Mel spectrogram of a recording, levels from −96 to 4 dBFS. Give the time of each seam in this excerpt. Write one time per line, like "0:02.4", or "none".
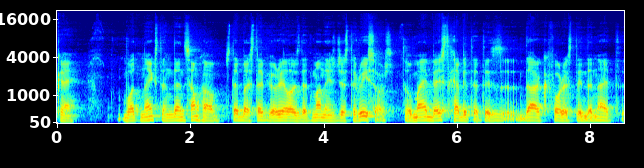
0:05.0

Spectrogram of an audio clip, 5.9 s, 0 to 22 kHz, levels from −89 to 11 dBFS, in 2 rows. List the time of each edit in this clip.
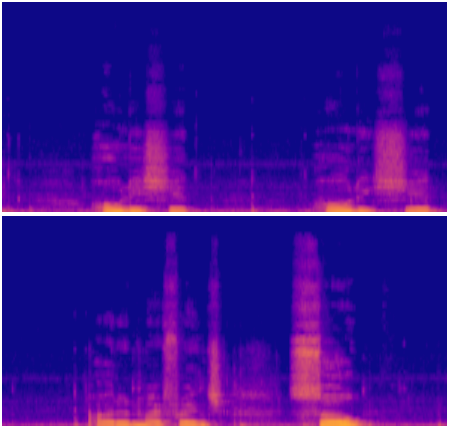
none

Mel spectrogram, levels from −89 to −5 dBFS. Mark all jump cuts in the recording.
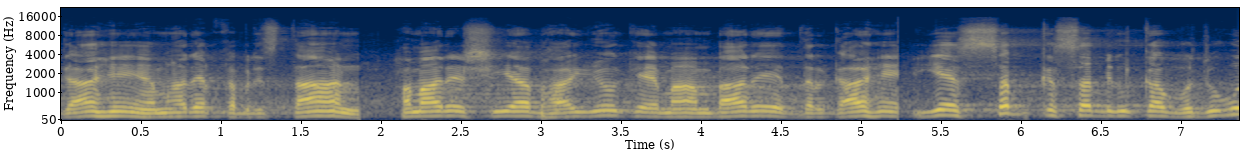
0:02.0
0:05.3

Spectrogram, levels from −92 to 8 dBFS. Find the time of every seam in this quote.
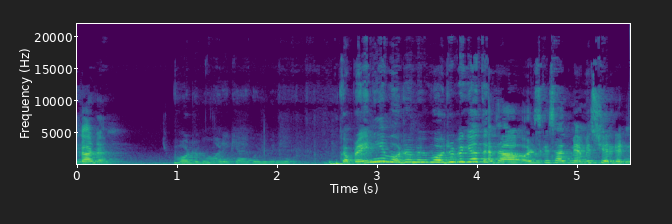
0:04.1

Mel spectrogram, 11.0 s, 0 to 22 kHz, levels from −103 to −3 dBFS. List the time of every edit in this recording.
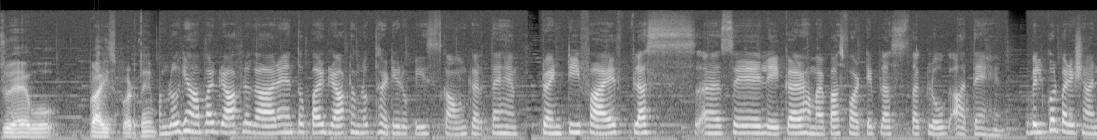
0:01.6
0:05.4
0:10.3

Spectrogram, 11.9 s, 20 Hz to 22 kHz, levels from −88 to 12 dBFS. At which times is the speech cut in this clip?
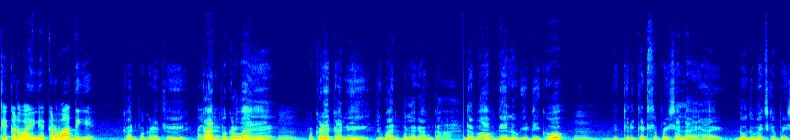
0:03.0
0:05.6
0:07.0

